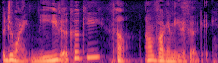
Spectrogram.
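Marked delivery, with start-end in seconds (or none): none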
